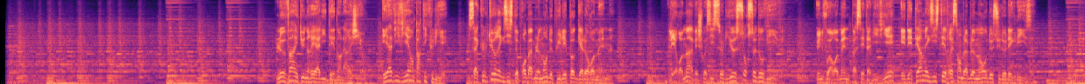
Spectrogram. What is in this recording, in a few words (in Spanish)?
Masculino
